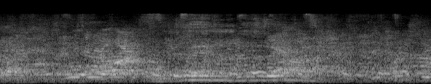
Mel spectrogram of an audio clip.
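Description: Indistinct voices chattering in a large hall, with no clear words.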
